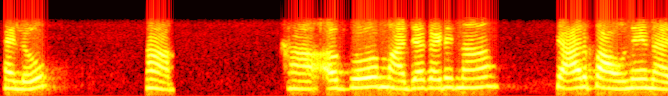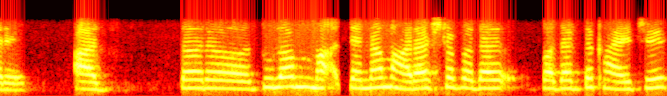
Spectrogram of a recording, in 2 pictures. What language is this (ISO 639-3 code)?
mar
